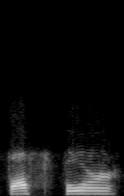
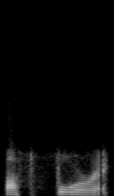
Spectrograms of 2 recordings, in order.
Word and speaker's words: phosphoric: acid it's sulfuric acid it's not phosphor it's not phosph acid it's phosphoric acid so you have to add another syllable um tary acids have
